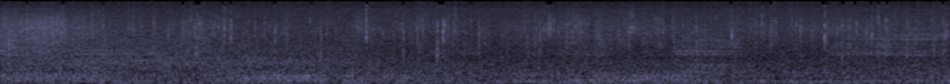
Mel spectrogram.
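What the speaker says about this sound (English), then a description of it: "Since there's a storm rolling in" A thunderstorm rolls in over a campsite with a portable cabin, bringing steady rain patter and a low continuous rumble of thunder throughout.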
